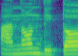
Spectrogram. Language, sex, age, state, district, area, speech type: Odia, female, 60+, Odisha, Jajpur, rural, read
